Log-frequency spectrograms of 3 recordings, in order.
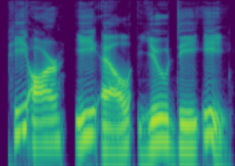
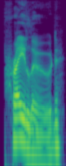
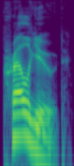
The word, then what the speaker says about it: prelude: pronounce the word spelled p r e l u d e don't say prelude that's a vogue pronunciation the preferred pronunciation is prelude with prelude as an acceptable alternative the pronunciations envelope and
